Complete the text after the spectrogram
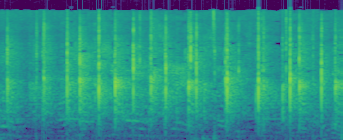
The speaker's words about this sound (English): And thank you to our sponsor, Hookah House, the Hookah Lounge that you love. Big round of applause for Hookah House.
